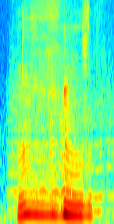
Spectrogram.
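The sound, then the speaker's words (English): A voice imitates a honeybee buzzing as it circles the head of Mvu the hippo, one ear and then the other: one steady, droning hum lasting about a second and a half, swelling briefly in the middle before cutting off, fairly loud. “While Mvu sniffs around a beautiful bunch of flowers, suddenly there is a honeybee. The bee begins to circle Mvu's head, buzzing one hippo ear and then the other.”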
